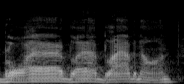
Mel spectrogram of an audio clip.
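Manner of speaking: low, trailing string of blahs; droning blabber. Retold or imitated. Fishing host mocking his own rambling, droning blabber. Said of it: "just throwing all this stuff out there".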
